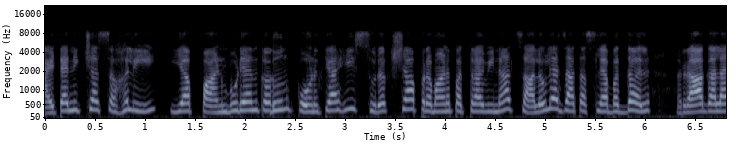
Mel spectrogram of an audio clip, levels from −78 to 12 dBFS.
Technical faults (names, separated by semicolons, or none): repeated packet loss (robotic sound); lost packet rebuilt from error correction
